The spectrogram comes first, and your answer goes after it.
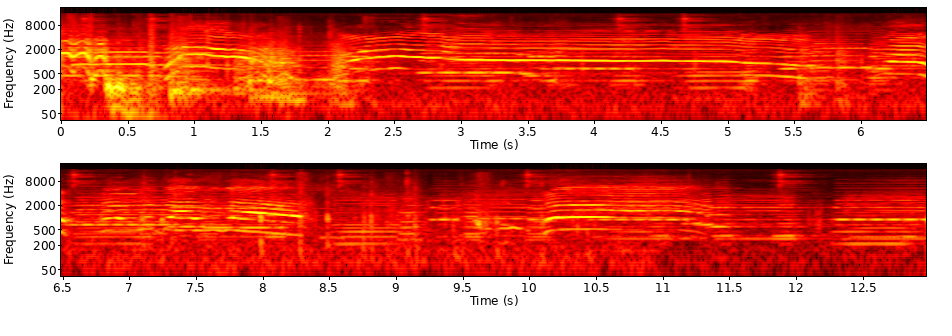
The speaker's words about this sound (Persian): اسب از کنارش رد میشه.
